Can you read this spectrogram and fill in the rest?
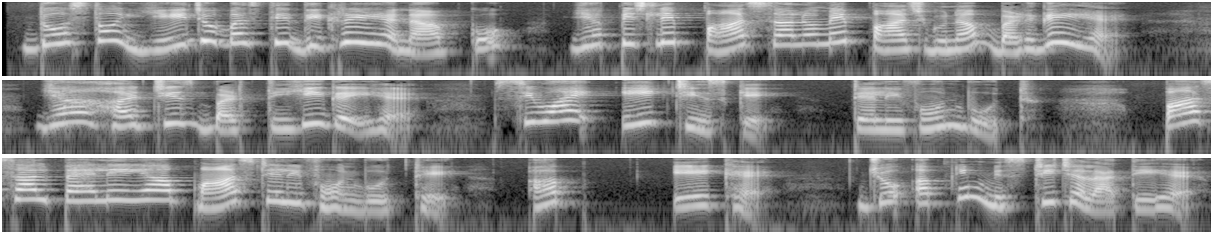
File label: Hindi Vo, female voice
